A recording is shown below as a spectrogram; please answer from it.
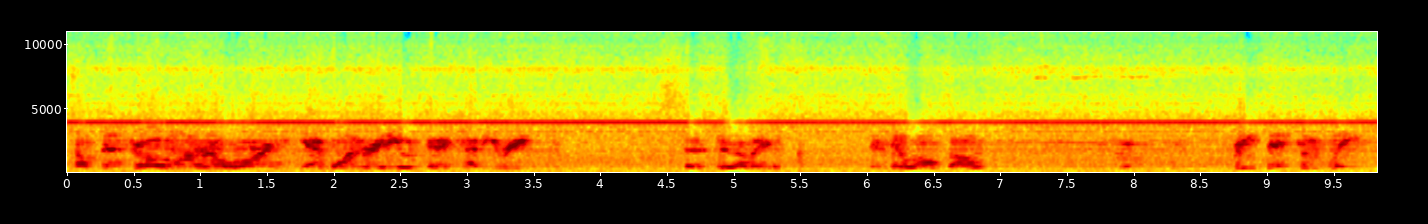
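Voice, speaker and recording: A man's voice: high-pitched, a little slow, pauses often. A man speaking over a two-way radio as a monorail dispatcher, using clipped call codes and radio checks. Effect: two-way radio transmission. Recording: distant, echoey, noisy radio speaker.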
